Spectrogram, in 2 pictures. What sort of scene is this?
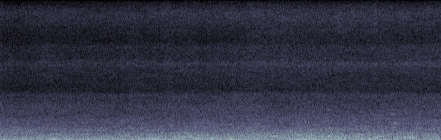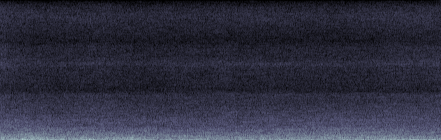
bus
